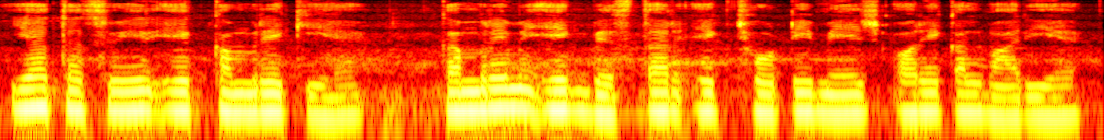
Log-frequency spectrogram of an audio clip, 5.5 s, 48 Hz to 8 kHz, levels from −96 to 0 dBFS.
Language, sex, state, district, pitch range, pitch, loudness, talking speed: Hindi, male, Uttar Pradesh, Lalitpur, 125-145 Hz, 135 Hz, -15 LUFS, 185 wpm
